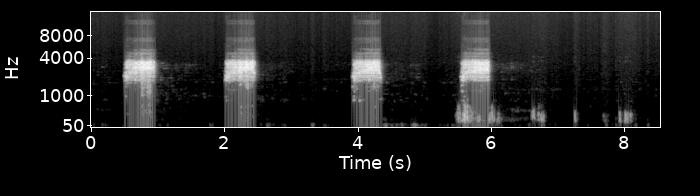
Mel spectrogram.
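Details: Owl at a mouse delivery, 9:17 PM on 13 April 2012, uttering four harsh hissing screeches spaced about one and a half seconds apart, followed by low rustling and knocking sounds.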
